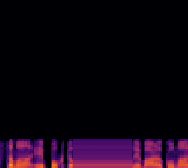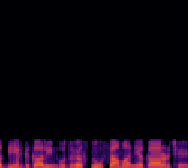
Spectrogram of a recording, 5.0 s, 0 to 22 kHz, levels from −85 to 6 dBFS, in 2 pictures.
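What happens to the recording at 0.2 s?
Nothing goes wrong at 0.2 s: the speech there comes through intact, carried by the narrow telephone band of G.711 coding without any break or damage.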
